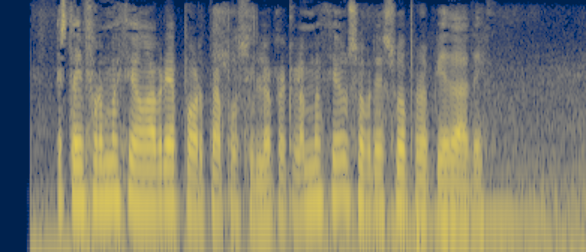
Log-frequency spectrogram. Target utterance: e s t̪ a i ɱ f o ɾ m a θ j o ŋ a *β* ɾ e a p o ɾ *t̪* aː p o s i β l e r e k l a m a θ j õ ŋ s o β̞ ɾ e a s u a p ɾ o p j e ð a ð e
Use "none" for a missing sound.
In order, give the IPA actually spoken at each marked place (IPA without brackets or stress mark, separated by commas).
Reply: β, t̪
